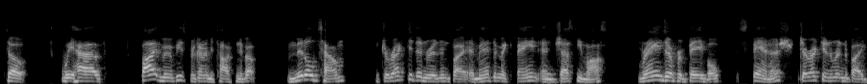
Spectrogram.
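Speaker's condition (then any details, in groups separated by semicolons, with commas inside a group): No condition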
